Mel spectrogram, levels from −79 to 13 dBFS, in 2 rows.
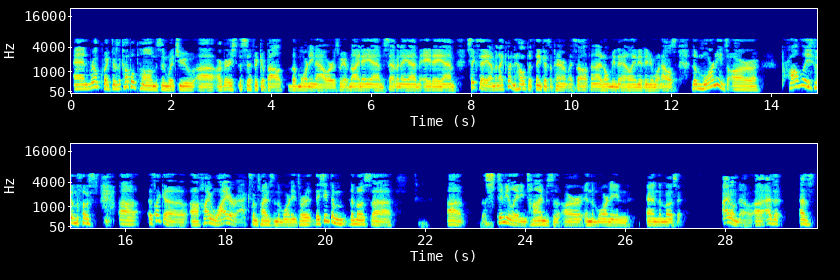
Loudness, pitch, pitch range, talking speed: -18 LUFS, 120 Hz, 110-140 Hz, 170 wpm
